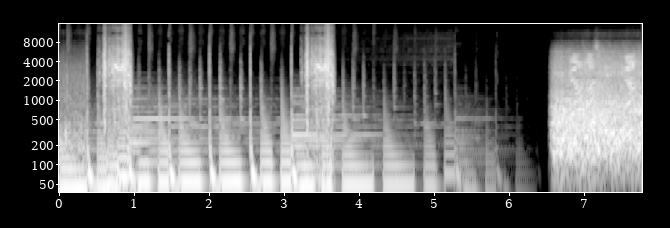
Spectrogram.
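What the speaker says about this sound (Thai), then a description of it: "เดี๋ยวเราขอตัว ถ่ายรูปกันแป๊บนึง" A camera shutter clicks in quick repeated bursts while someone takes photos at Tower Bridge in London, and a louder wash of noise breaks in near the end.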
